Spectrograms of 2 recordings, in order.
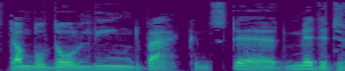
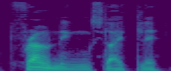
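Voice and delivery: ordinary delivery, nothing marked

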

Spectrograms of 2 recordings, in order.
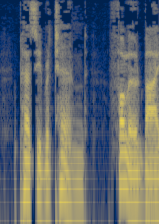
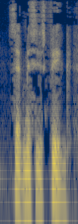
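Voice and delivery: ordinary delivery

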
